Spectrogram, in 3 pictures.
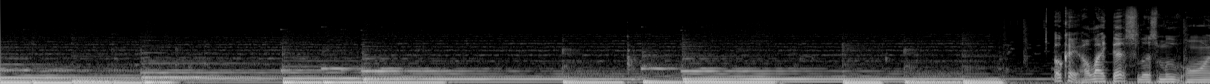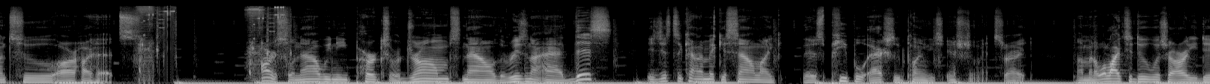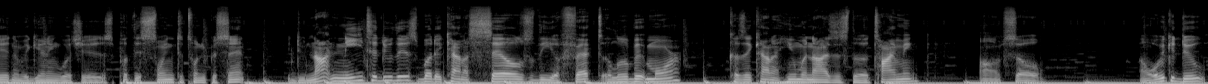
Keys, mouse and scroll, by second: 4.1 ctrl+click, 4.7 ctrl+click, 5.4 shift+click, 6.1 shift+right click, 8.4 ctrl+a, 8.6 alt+scroll down 1, 8.8 right click.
